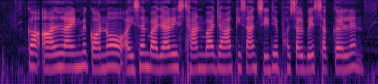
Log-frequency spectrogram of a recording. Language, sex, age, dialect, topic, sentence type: Bhojpuri, female, 18-24, Western, agriculture, statement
